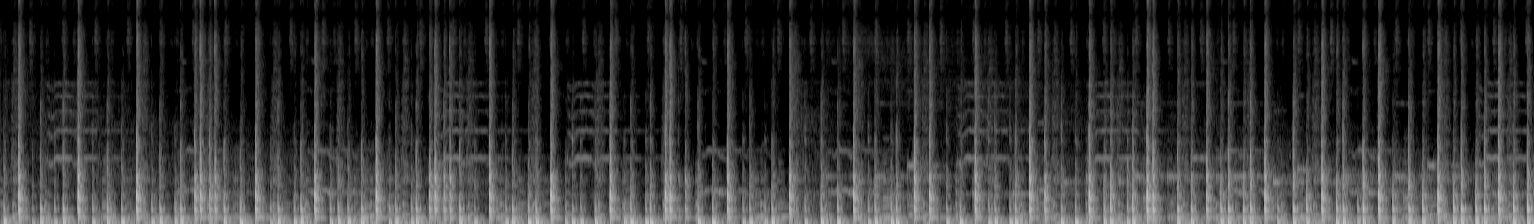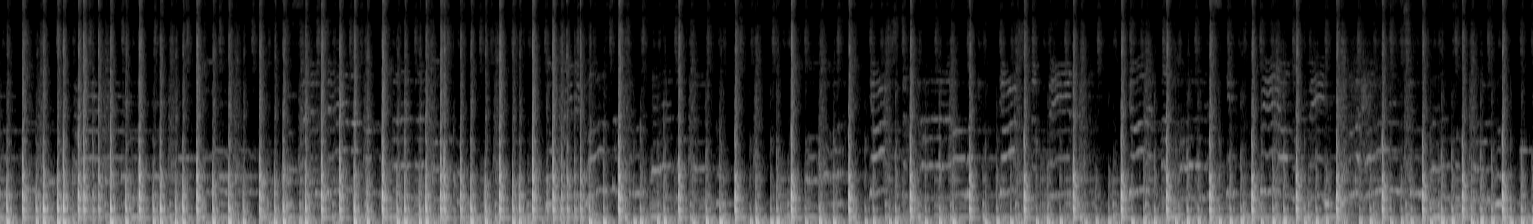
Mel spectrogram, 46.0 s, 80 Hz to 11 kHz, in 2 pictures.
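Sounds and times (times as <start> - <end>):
recorded dance-pop song: 0.0 - 46.0
woman singing: 0.0 - 46.0
cajon played by hand: 13.2 - 36.8.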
